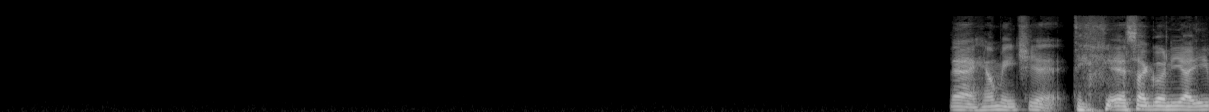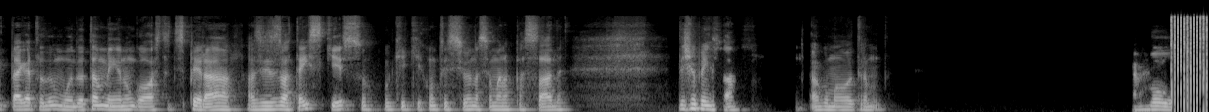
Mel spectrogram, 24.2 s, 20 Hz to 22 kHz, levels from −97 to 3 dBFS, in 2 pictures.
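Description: Speech, abruptly replaced at 23.80 s by a compressed stream played as audio. Until 24.18 s it is loud, chattering static: 4 ms noise bursts repeating 31.25 times a second, separated by silence. That pattern is an AC-3 bitstream treated as ordinary samples rather than decoded. The strict rhythm of bursts and gaps distinguishes it from random digital noise or clipping.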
